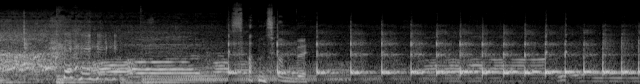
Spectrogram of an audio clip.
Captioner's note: laughs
